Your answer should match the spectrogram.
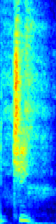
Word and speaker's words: Qi: Bastante bueno, son, son, es de carga inalámbrica con el estándar QI, que se pronuncia? – Sí, chi. chi, ese.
